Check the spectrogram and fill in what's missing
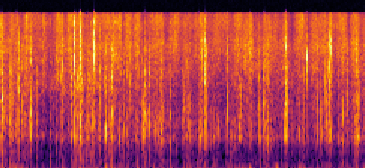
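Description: An Amazon kraft-paper padded mailer is crinkled and rubbed flat with the fingers of both hands. The result is a steady, dense stream of bright, crackly paper crinkles and rustles with quick, dry snaps that stop almost instantly.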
